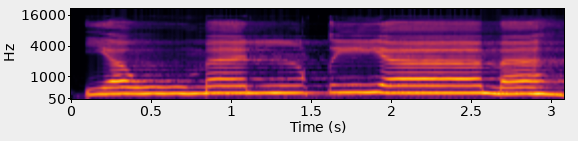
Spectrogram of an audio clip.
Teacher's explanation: Ya matobi'i muqaddar karena ada baris fathah tegak di atas huruf ya. Cara membacanya dipanjangkan ya-nya 2 harokat.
